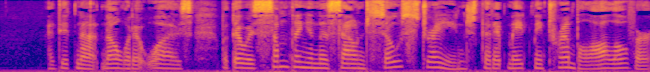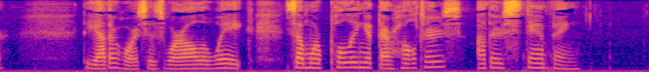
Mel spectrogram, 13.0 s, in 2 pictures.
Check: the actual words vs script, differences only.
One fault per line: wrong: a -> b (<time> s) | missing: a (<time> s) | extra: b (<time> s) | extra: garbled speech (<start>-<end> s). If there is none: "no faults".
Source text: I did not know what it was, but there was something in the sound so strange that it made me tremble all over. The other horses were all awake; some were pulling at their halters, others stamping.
no faults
